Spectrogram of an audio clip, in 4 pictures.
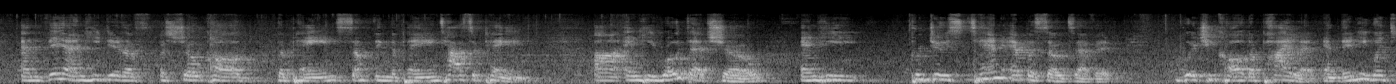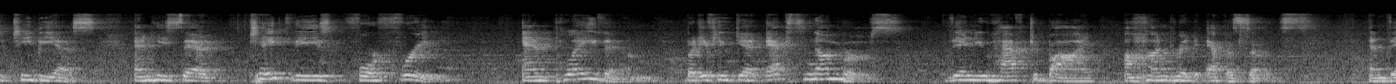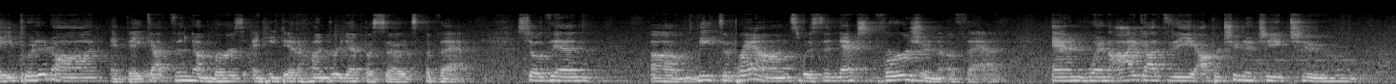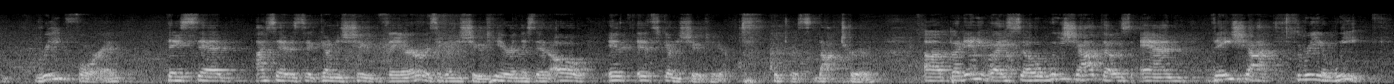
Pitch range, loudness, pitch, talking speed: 155-195 Hz, -19 LUFS, 175 Hz, 160 wpm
